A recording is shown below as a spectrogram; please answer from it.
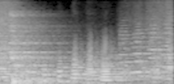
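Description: Concert wind ensemble with solo tuba playing a loud, brass-heavy passage, with a deep percussion stroke about a fifth of a second in.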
